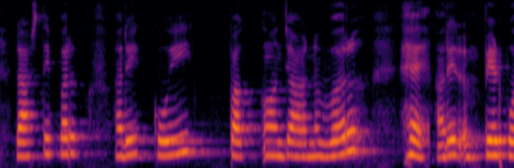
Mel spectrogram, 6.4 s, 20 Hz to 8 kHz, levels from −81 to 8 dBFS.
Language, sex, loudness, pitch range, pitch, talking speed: Maithili, female, -24 LUFS, 245-290 Hz, 260 Hz, 100 wpm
